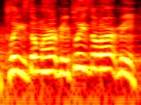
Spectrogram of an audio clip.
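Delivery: high, loud desperate begging; terrified pleading. Retold or imitated. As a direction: beg for your life, loud and high. Victim pleading with attacker.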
